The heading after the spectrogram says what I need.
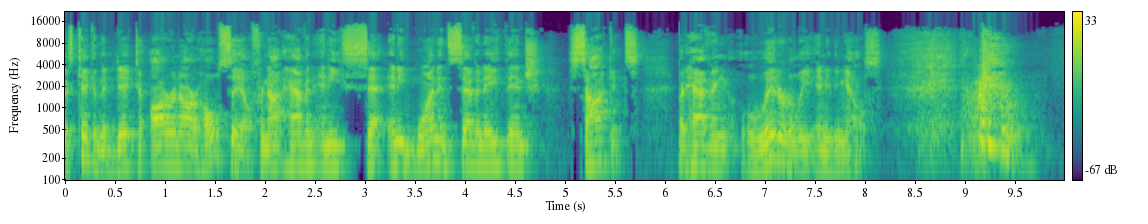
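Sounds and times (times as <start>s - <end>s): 
speech: 0.0s - 9.6s
person sneezing: 8.5s - 9.8s.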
